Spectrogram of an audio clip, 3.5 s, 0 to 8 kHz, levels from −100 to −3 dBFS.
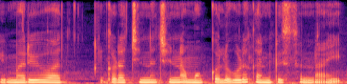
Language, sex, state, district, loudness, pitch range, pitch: Telugu, female, Telangana, Adilabad, -14 LUFS, 215-220 Hz, 220 Hz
